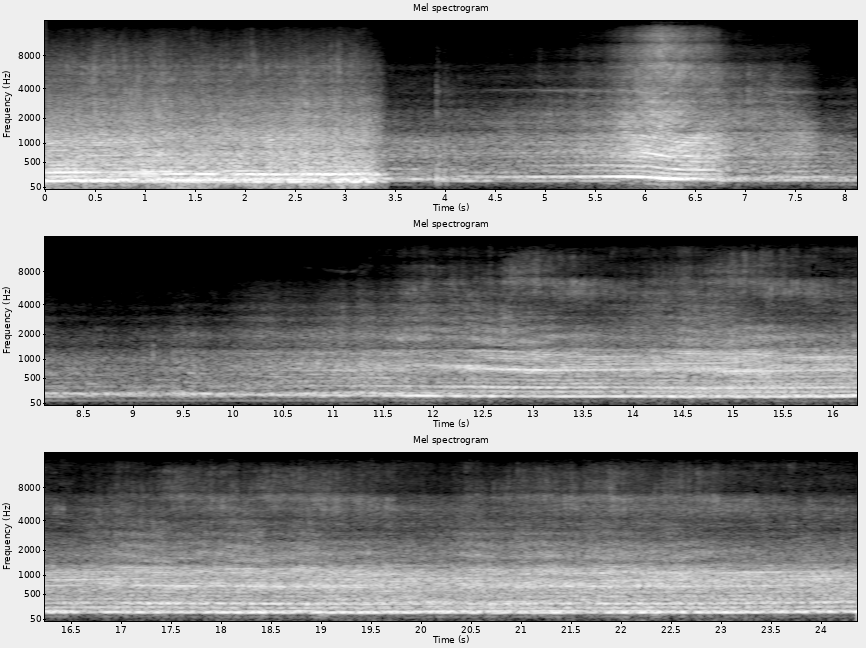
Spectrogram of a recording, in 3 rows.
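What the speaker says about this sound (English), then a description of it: "The Jeddah Corniche circuit open once again to the F4 Saudi Arabia Championship 2025, round 4, race 1, free practice session." F4 race cars in free practice at the Jeddah Corniche circuit: a loud burst of engine noise cuts off, a car whooshes past around the middle, then a steady, distant engine drone builds and holds.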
